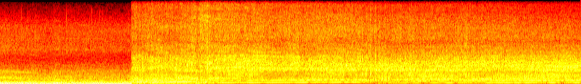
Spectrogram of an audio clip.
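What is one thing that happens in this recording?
Race car engines roar past outdoors and fade into the distance.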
